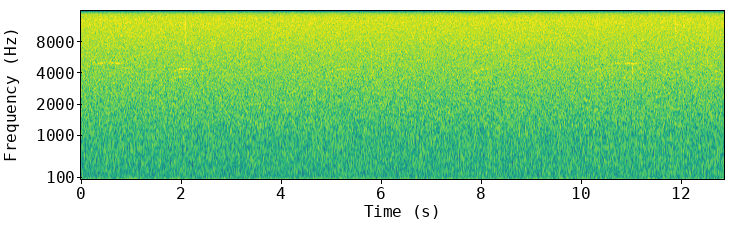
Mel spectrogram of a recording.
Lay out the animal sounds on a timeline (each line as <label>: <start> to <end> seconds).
Black-throated Green Warbler (Setophaga virens): 0.0 to 1.1 seconds
Hermit Thrush (Catharus guttatus): 1.7 to 2.3 seconds
Hermit Thrush (Catharus guttatus): 4.8 to 5.4 seconds
Hermit Thrush (Catharus guttatus): 9.9 to 10.5 seconds
Black-throated Green Warbler (Setophaga virens): 10.4 to 11.5 seconds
